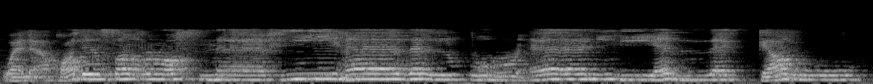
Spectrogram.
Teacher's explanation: الصاد فيها استعلاء وفيها اطباق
